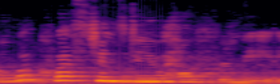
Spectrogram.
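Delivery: high, loud, over-bright parental question; hammed-up open invitation to the kids; imitated eager parent. Parent voiced addressing kids.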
